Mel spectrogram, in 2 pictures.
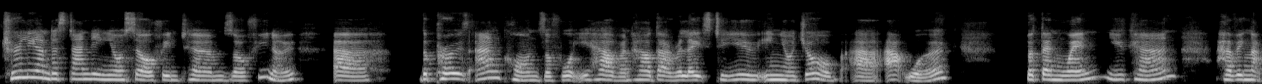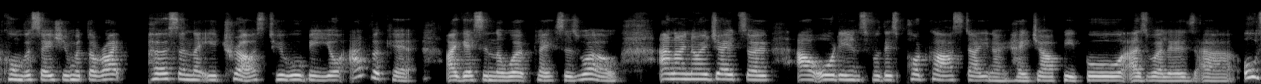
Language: English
